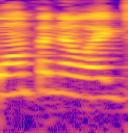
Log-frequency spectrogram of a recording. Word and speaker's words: Wampanoag: Yeah, no, I heard that. You said it right. – I didn't want to mess it up. I was like, that's disrespectful. The Wampanoag tribe used the wetland for its fertile hunting ground, and they also used it as a sacred burial ground.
